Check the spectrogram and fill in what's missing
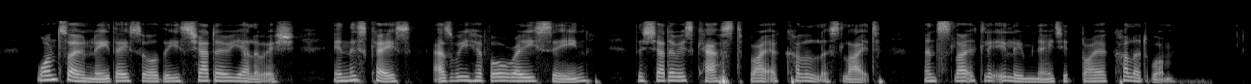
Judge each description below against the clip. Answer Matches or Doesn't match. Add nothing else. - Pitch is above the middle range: Doesn't match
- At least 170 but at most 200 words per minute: Doesn't match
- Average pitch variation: Matches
